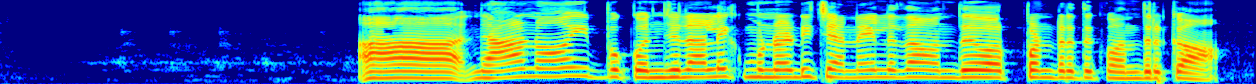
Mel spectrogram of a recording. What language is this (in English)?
Tamil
